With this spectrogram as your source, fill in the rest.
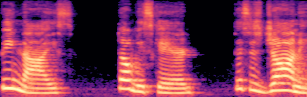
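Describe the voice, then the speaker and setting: Using a put-on character voice, a woman speaks at a medium pitch and a fairly slow pace with very wide pitch swings. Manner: teasing.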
